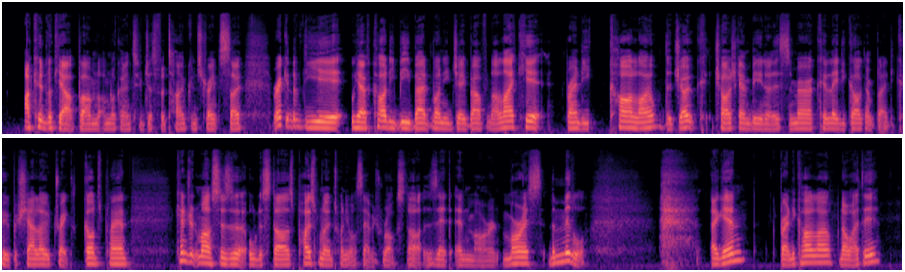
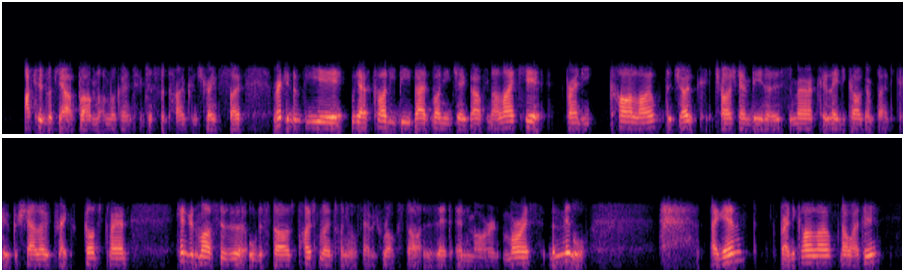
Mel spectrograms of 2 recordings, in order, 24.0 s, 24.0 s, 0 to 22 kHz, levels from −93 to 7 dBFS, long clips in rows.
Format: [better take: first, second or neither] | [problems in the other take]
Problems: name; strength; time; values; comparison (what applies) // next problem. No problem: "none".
first | phone-call audio; poor line; nothing above 3 kHz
